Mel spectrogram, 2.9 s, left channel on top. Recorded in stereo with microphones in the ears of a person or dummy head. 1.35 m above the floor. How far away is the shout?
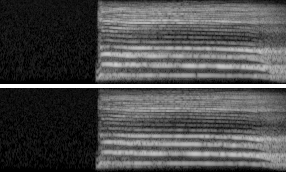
About 3 m.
